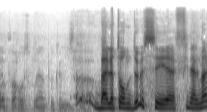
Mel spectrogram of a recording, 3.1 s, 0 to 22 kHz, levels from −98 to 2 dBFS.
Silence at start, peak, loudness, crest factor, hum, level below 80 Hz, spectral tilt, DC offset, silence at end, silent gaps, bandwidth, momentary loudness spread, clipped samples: 0 s; 0 dBFS; -15 LUFS; 16 dB; none; -52 dBFS; -6 dB/octave; under 0.1%; 0 s; none; 15.5 kHz; 17 LU; under 0.1%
